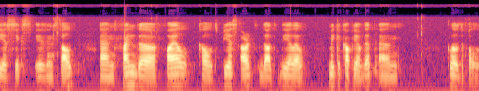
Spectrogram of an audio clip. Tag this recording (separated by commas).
Speech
